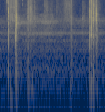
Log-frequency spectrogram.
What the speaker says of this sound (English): I really like rip shuffling the bigger cards.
